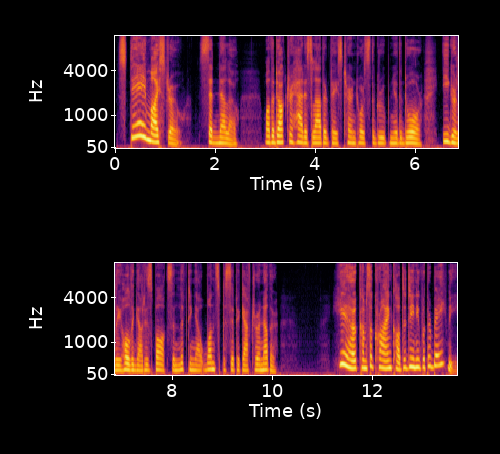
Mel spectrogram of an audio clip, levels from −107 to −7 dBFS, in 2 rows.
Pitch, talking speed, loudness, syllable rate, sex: 190 Hz, 165 wpm, -20 LUFS, 5.4 syllables/s, female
